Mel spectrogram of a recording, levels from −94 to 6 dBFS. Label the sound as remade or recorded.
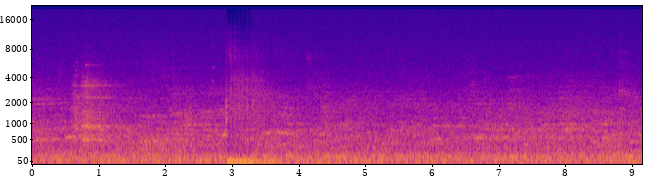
recorded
